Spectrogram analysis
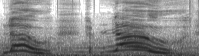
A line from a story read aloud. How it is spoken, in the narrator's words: Dante cried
